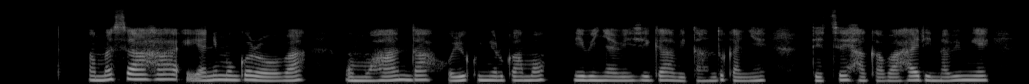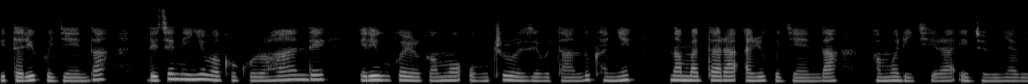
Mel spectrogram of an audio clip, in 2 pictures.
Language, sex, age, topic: Kinyarwanda, female, 25-35, finance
